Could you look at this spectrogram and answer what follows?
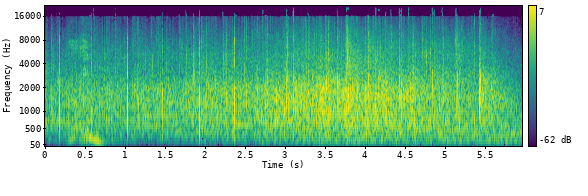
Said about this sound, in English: I can't tell you how much that encouraged me to have you guys clap to that.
